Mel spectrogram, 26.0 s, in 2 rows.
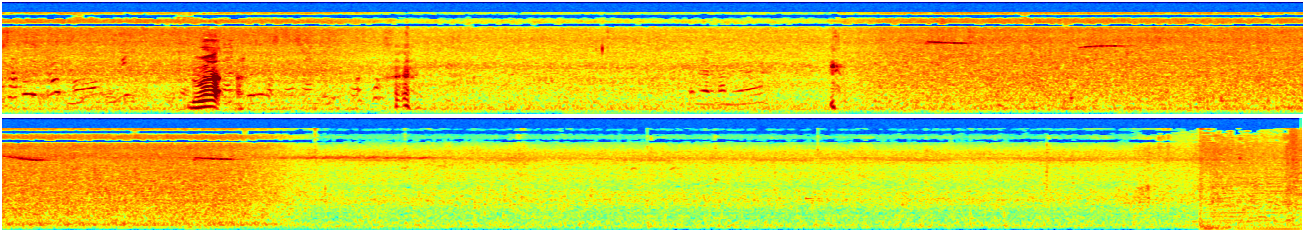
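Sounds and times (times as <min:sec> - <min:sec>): bird chirps: 0:09.2 - 0:09.9, 0:10.8 - 0:11.4, 0:13.0 - 0:13.6, 0:14.9 - 0:17.4.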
